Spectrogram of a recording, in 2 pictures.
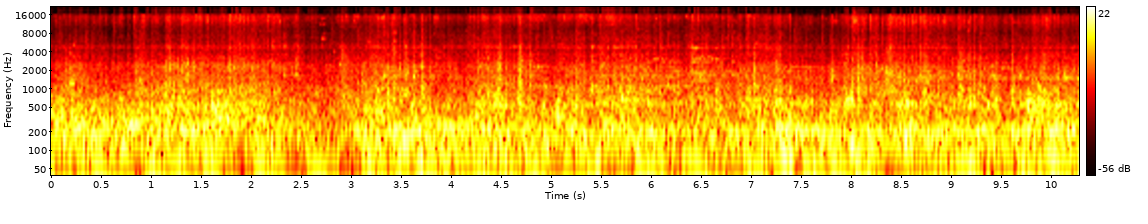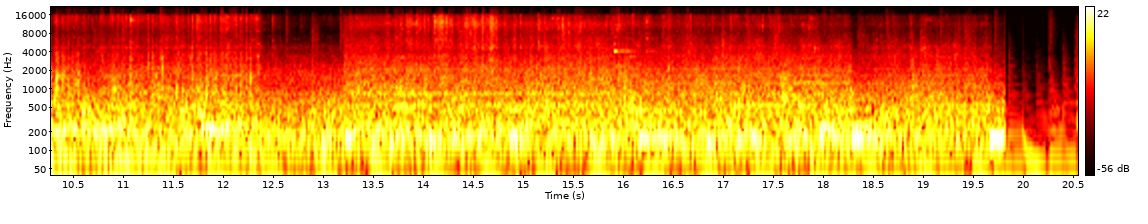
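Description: An industrial scrap shredder crushes engine blocks and transmissions, a dense, unbroken roar of grinding, cracking metal that stays loud and steady throughout, ending with a brief drop.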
